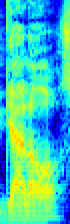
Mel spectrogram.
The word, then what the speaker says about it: galore: Fait que c'est Galore, c'est de même ça se prononce.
